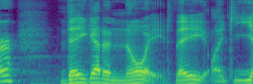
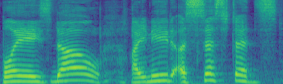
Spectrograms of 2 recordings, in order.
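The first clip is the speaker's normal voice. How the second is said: mock desperate plea; 7 semitones higher, slower than usual. Trapped under the world, begging anyone for help in mock panic. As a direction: beg for rescue, overplayed.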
